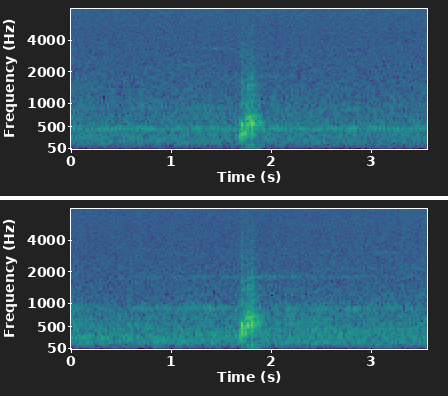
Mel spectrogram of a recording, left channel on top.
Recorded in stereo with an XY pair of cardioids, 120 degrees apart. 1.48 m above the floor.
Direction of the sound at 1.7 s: 20° right.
